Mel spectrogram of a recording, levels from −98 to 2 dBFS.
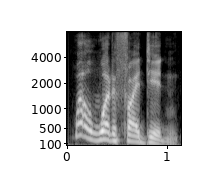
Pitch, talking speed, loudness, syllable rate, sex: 170 Hz, 260 wpm, -17 LUFS, 4.9 syllables/s, male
